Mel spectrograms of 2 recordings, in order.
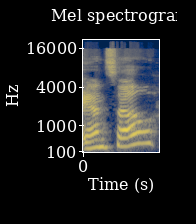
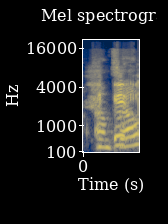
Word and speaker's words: Ansell: I can spell it. I know it a million ways. Is it Ansell? Ansell?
